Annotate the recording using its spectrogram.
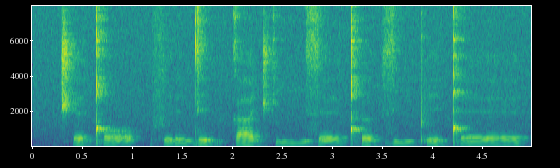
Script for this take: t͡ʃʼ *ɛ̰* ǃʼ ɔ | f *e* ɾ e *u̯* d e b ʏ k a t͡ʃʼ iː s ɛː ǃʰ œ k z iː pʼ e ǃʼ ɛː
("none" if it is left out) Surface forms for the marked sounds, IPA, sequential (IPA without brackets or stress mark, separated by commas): ɛ, e, u̯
